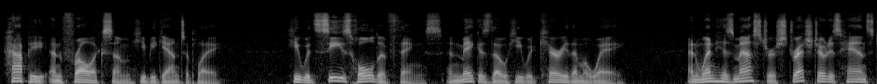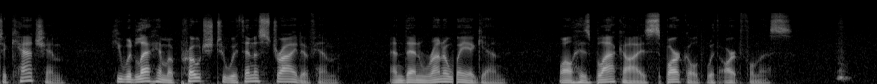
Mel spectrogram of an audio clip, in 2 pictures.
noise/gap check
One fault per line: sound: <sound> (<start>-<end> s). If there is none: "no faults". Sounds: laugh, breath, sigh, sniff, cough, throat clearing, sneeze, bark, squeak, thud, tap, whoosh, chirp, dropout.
sound: dropout (13.3-13.3 s)
sound: whoosh (17.1-17.3 s)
